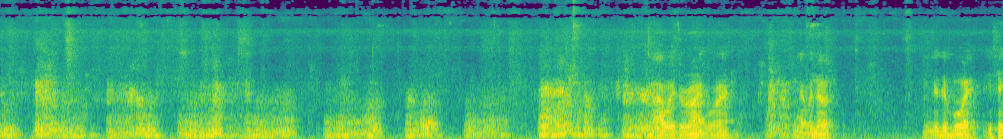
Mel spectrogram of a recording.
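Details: Several puppies play-fighting indoors give low, rough growls in short bursts, rising and falling through the fifteen seconds. Frequent pauses separate the growls. A man talks over them throughout, calling out which puppies are jumping on each other.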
